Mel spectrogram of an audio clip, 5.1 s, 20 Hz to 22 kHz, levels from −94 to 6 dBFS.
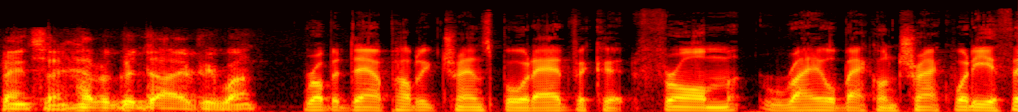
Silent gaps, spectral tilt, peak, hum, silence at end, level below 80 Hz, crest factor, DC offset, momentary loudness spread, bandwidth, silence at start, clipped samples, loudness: none; -6.5 dB/octave; -10 dBFS; none; 0 s; -54 dBFS; 16 dB; under 0.1%; 5 LU; 14.5 kHz; 0 s; under 0.1%; -26 LUFS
